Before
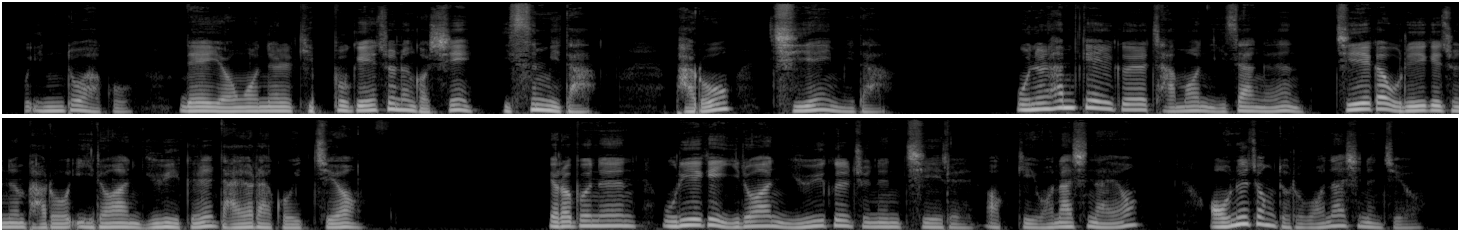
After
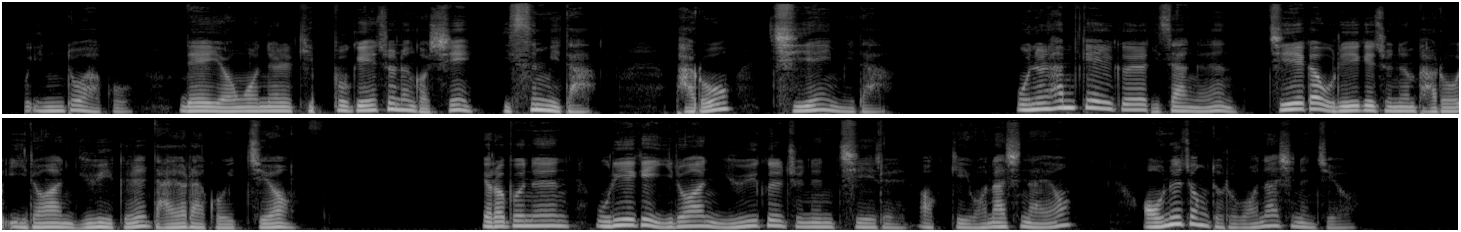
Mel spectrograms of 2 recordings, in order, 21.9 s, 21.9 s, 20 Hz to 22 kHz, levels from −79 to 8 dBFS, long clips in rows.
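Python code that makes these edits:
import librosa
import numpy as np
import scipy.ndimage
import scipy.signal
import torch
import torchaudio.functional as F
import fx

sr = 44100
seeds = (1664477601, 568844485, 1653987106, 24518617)

y = fx.edit(x, sr, fx.cut(start_s=8.62, length_s=0.5), tone=tone)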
